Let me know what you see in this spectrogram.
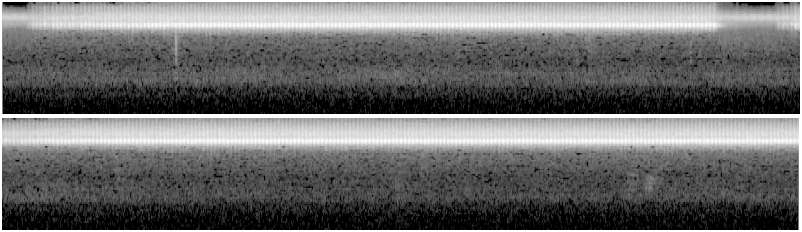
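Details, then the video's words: Grasshopper chorus as a soothing background with no music: a thin, very high, even trill that fades in at the start and breaks off once for about a second before returning. "Grass Hopper Sounds"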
